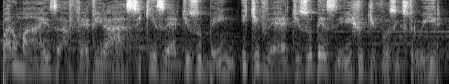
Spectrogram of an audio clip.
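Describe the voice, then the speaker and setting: With music running under the scene, a man with a Brazilian accent voices a solemn, instructive spirit in a radio drama, speaking formally. His pitch is medium, his delivery animated but slow, and his tone gravelly.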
